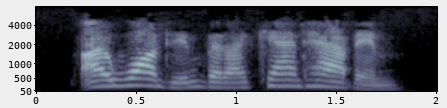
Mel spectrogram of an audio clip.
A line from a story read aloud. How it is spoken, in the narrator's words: snapped Roddy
